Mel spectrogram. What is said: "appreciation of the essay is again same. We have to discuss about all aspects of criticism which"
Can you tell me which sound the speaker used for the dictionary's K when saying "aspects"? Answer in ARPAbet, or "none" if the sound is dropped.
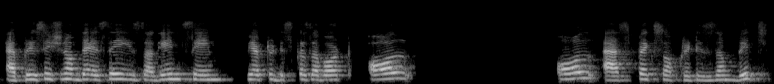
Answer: K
